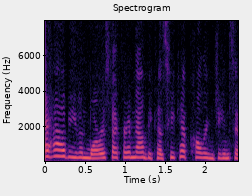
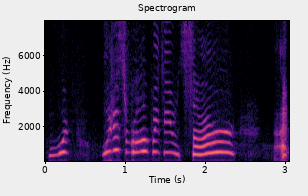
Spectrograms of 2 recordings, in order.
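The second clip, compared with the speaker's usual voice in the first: very high, squeaky what is wrong with you sir; shocked indignation; 12 semitones higher, 3 dB louder, much slower than usual. Retold or imitated. Host confronting the creep in a very high disbelieving voice. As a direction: shriek it in mock outrage.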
